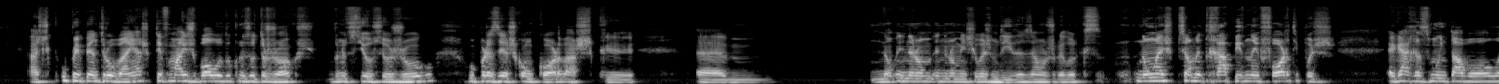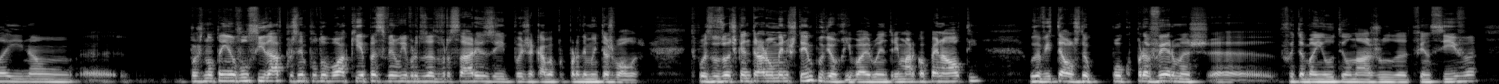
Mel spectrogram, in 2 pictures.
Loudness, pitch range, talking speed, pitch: -18 LUFS, 120-145 Hz, 215 wpm, 130 Hz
